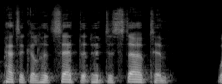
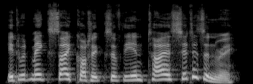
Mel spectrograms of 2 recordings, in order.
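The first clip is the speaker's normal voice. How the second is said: high, nervous little official; a fussy, timid bureaucrat; 13 semitones higher, 5 dB louder than usual. Acted. Pettigill horrified.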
